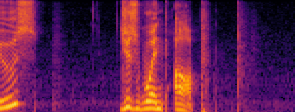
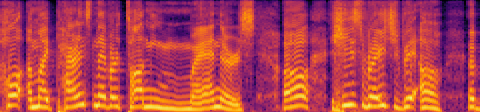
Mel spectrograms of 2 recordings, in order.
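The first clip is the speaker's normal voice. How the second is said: higher, whiny mock voice of a rude kid; mocking chat troll; 6 semitones higher, 4 dB louder than usual. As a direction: sneer it like the brat you're quoting. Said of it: "that's how you sound".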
